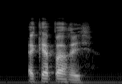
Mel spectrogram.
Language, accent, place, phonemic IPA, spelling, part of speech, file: French, France, Lyon, /a.ka.pa.ʁe/, accaparées, verb, LL-Q150 (fra)-accaparées.wav
- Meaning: feminine plural of accaparé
